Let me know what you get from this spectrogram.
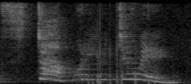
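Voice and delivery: high cry to halt; alarmed protest. Acted. Townspeople stopping boy and father, alarmed. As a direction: call out in disbelief, pitched high.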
